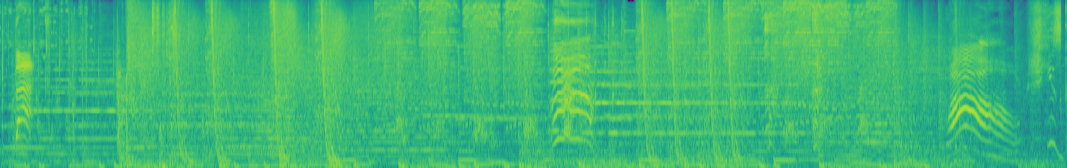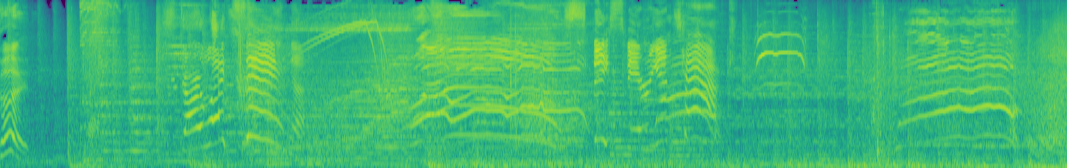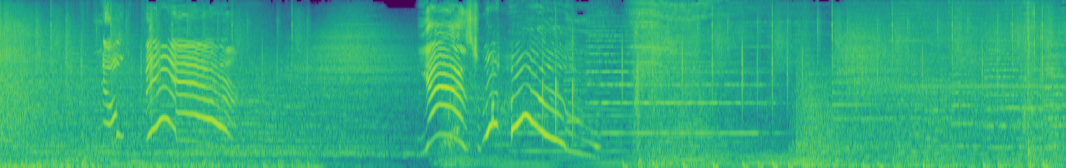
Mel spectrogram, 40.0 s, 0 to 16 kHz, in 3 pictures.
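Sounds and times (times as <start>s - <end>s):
action background music: 0.0s - 40.0s
children's cries and screams: 6.8s - 7.6s, 18.1s - 23.5s, 24.5s - 26.2s, 28.0s - 29.7s, 32.0s - 34.2s.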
